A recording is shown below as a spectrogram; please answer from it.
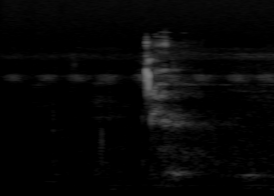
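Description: Near silence: faint room tone, with one brief soft breath a little over a second in.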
